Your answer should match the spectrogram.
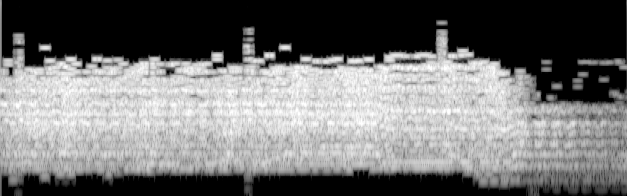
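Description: Busy train station noise with trains at Grand Central Station, a loud, dense, steady wash of sound holding for about five seconds before dropping to a quieter background hum. No one speaks.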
